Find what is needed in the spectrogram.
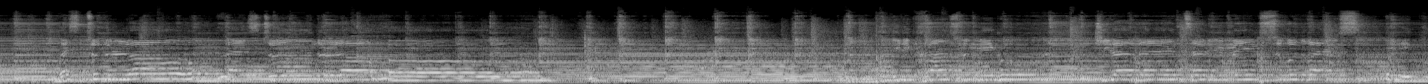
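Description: Live acoustic band playing an instrumental passage of a French pop-rock song: strummed acoustic guitars over a drum kit, with a melodic lead line above them.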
